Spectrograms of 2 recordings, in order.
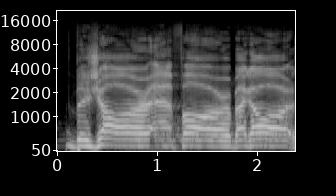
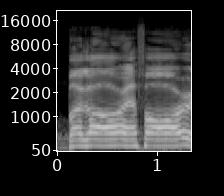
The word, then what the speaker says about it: Bagarre: We have the battle for Europe on our hands as team France, the BARF frar. Sorry, we need to fix pronunciation. Team France Bagarfr is going up against Team Germany, the Asteroid Destroyers.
